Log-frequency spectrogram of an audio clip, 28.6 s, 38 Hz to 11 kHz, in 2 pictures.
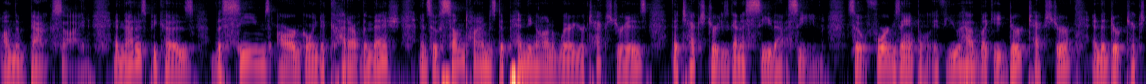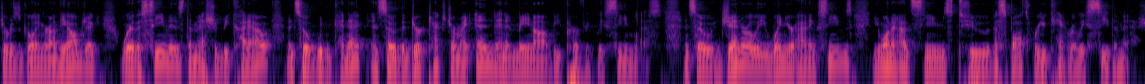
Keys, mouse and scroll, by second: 0.4-0.8 scroll up 1, 0.8-1.2 scroll down 1, 1.2 scroll up 1, 1.4-3.8 shift+middle drag, 1.4 scroll down 1, 1.5-3.8 scroll up 1, 4.9-6.0 shift+middle drag, 5.3-6.7 scroll up 2, 6.7-7.3 scroll up 1, 7.3-8.7 shift+middle drag, 7.3-7.8 scroll up 1, 10.0-14.4 middle drag, 10.4-12.9 scroll up 1, 15.0-16.7 shift+middle drag, 17.4-19.3 shift+middle drag, 22.1-22.7 scroll down 4, 22.7 shift+middle click, 22.7-23.4 scroll up 2, 23.4-24.3 scroll down 2, 25.2-26.8 middle drag, 27.0 middle click, 28.2-28.6 scroll up 2.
